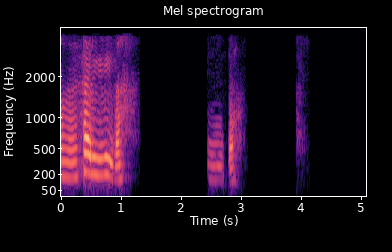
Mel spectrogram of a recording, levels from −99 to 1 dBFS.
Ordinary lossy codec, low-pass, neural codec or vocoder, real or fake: AAC, 16 kbps; 3.6 kHz; codec, 44.1 kHz, 7.8 kbps, DAC; fake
